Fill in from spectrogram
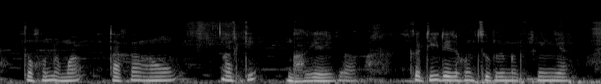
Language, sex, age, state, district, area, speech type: Santali, male, 18-30, West Bengal, Uttar Dinajpur, rural, spontaneous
